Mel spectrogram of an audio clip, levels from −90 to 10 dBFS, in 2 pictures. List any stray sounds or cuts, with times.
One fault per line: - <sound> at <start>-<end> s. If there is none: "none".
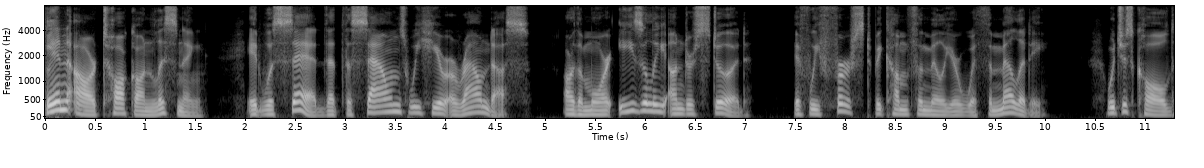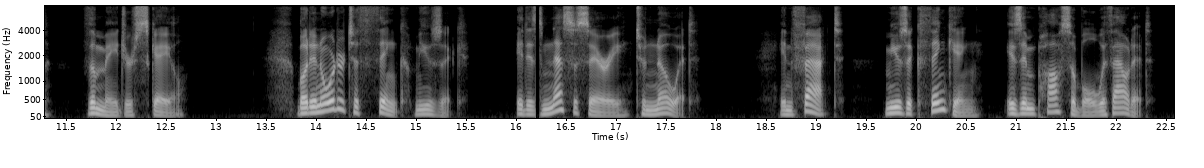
- dropout at 16.2-16.2 s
